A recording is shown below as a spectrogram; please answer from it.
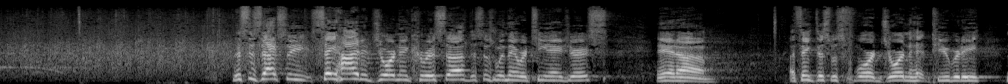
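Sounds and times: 
round of applause: 0.0 - 3.4
speech: 2.3 - 7.2, 7.9 - 10.0.

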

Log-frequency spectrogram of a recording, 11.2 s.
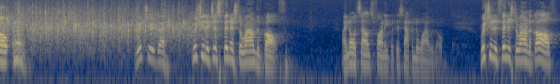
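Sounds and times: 
speech: 0.0 - 0.6, 2.7 - 5.7, 6.8 - 9.0, 9.6 - 11.2
audience applause at a business gathering: 0.0 - 4.4.

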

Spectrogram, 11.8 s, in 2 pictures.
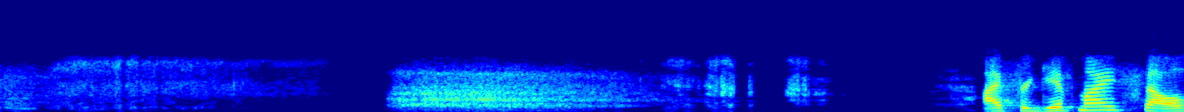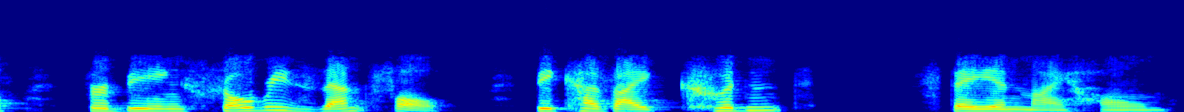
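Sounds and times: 
deep breath during a self-forgiveness clearing exercise: 0.0 - 3.7
speech: 4.9 - 10.0, 10.7 - 11.8.

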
